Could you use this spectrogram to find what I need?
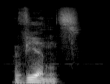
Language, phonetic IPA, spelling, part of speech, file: Polish, [vʲjɛ̃nt͡s], więc, conjunction / particle, Pl-więc.ogg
